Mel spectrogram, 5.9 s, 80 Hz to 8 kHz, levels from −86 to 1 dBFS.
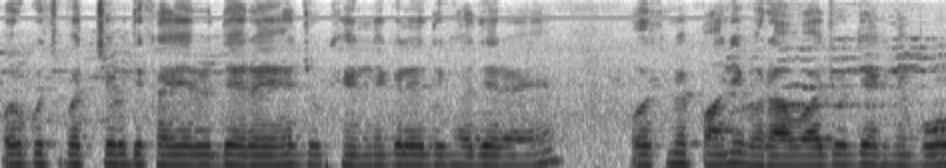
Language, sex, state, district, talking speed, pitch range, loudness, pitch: Hindi, male, Haryana, Rohtak, 255 wpm, 125-135 Hz, -18 LUFS, 130 Hz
